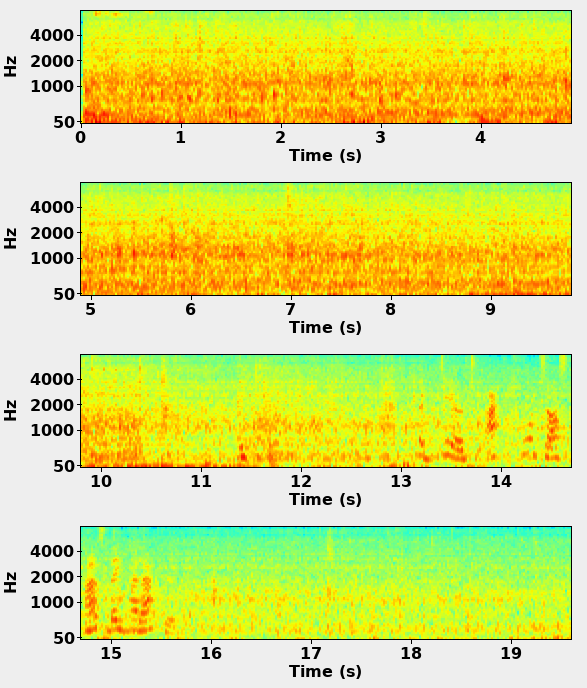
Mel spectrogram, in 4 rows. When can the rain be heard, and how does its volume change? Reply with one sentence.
You can hear the rain from 0.0 to 19.5 s, getting quieter.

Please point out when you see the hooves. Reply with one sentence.
You can hear the hooves from 0.0 to 6.5 s.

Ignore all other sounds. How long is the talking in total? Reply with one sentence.
The talking can be heard for 3 seconds in total.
